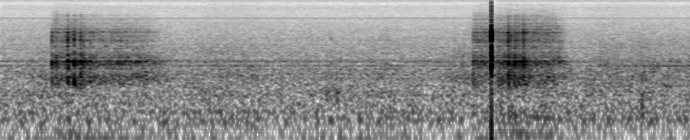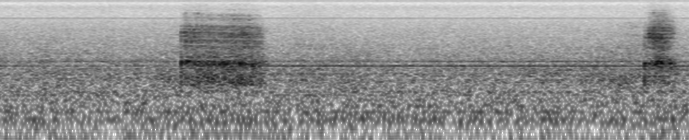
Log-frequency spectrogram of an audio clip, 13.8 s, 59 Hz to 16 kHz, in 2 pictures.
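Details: Soft, airy, hissing snoring breaths about every four seconds, roughly 15 a minute, over faint room hum with a click near one breath; snoring.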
